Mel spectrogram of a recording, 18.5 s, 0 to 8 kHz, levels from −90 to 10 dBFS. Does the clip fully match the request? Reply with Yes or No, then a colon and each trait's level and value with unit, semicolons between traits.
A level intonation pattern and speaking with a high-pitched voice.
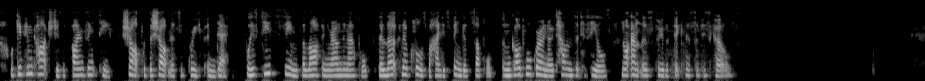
Yes: narrow, 2.1 semitones; high, 220 Hz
